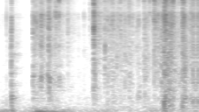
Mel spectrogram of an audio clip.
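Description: A clear plastic bag and paper cards crinkling and rustling as they are handled, with a few sharp clicks.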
